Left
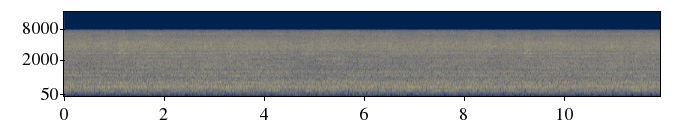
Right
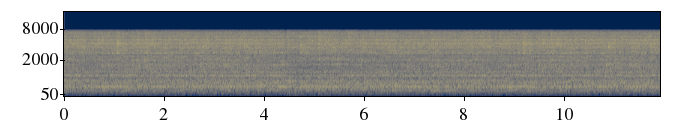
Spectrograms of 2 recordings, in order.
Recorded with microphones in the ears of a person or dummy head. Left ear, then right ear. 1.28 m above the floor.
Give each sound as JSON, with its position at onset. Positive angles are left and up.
{"t": 0.0, "sound": "running water", "side_deg": -65, "distance_m": 3.5}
